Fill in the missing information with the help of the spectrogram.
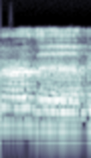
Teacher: عذاب میں عین وسط حلق سے ادا ہوگا. دال نرمی سے ادا کریں گے.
